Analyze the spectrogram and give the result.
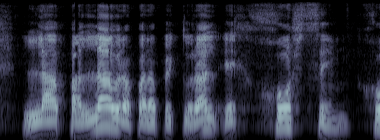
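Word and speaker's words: השם: Se pronuncia Hoshem y aquí tenemos la palabra, es la Mem,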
